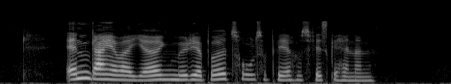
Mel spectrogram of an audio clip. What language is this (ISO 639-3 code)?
dan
